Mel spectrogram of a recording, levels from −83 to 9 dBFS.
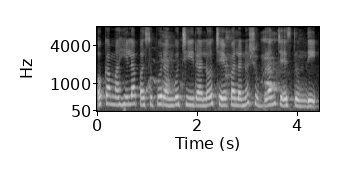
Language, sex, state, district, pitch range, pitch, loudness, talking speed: Telugu, female, Telangana, Hyderabad, 235-270 Hz, 255 Hz, -15 LUFS, 110 wpm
